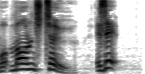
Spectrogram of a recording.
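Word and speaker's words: mangetout: Marj 2 is how you pronounce them. What, Marj 2? Is it? Marj 2.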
